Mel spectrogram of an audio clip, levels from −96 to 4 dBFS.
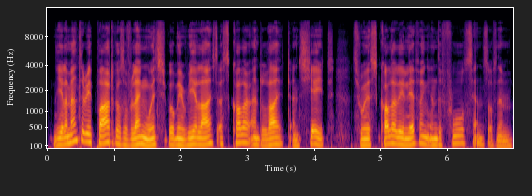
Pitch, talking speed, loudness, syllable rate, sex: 130 Hz, 205 wpm, -19 LUFS, 6.1 syllables/s, male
